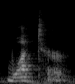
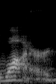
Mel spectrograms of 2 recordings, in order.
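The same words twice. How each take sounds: First: The middle T is a clear T. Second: The middle T is a quick flap. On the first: "instead of" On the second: "with a flap T, like um, the way uh, we say"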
